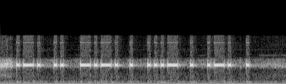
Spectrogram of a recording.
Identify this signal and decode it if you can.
Morse code, heard as a keyed tone, about 35 wpm, spaced as for 31 wpm, 910 Hz. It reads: RICEVERE
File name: i7ohp / cassetta i7ohp B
